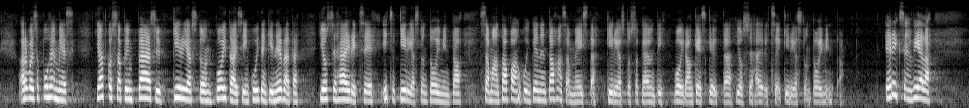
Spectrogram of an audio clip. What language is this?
Finnish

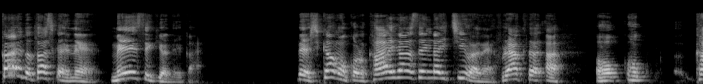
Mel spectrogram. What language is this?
Japanese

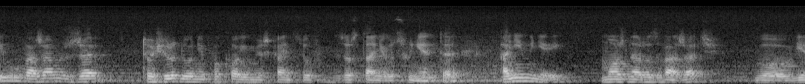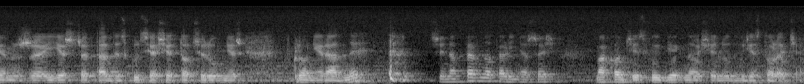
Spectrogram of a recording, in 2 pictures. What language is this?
Polish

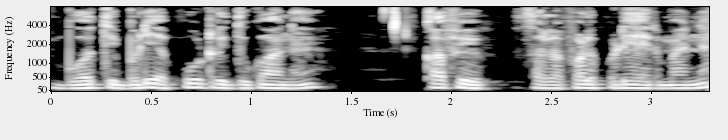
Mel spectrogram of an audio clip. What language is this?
Rajasthani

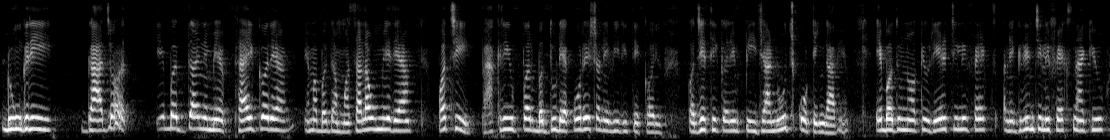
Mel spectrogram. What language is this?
Gujarati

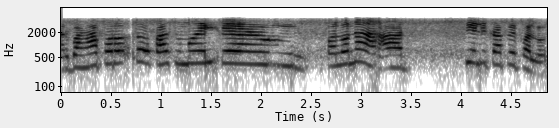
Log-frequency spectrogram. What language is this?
Santali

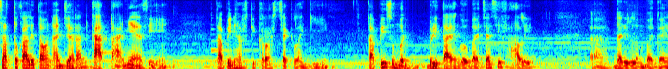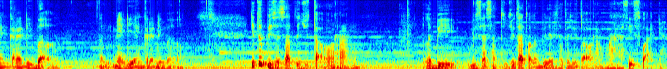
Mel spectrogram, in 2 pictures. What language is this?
Indonesian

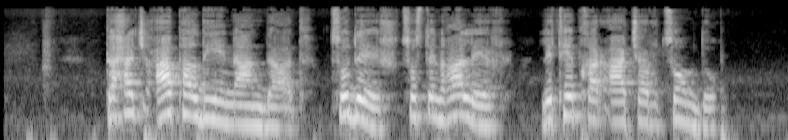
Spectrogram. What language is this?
Bats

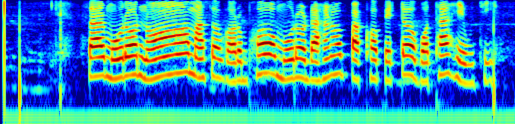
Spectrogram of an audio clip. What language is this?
Odia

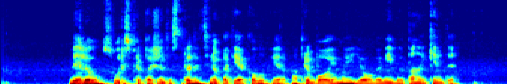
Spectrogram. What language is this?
Lithuanian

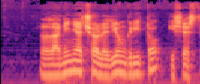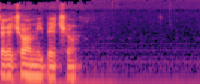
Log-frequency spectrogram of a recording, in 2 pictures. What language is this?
Spanish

